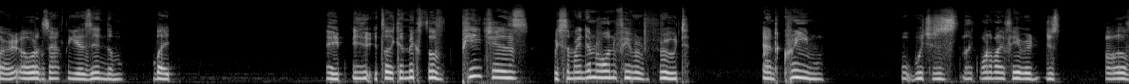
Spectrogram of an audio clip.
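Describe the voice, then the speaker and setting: A woman with a high voice talks casually while streaming a game. She rambles and hesitates, repeating words as she finds her way, and the sound is dry with almost no room in it. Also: darkish tone, no echo. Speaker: VTuber streamer. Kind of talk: casual game stream chat and live reading of dialogue.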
